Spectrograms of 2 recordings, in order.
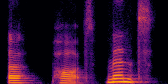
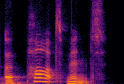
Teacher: It has 3 syllables, apartment, and the stress, so where the voice goes up, is on the 2nd syllable.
